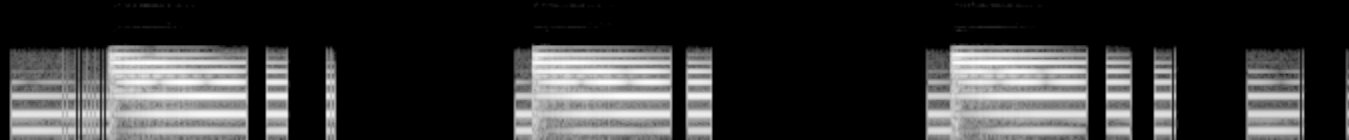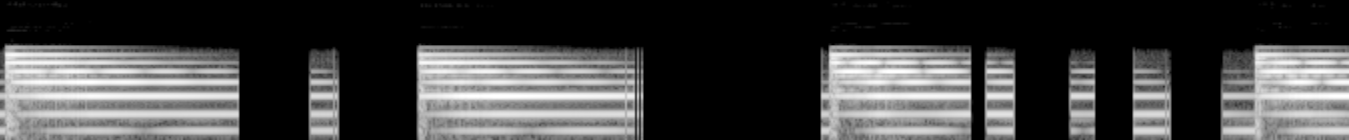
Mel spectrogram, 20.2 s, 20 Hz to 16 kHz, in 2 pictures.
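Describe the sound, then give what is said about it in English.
A boxing-style ring bell tolls a wrestling ten-bell salute in memory of James Beasley, known as the Beast, in a slow, steady series, each bright metallic clang ringing briefly before the next strike a few seconds later, loud with no talking. “And if it's okay with you, we're going to play this 10 bell salute because I think it's only right and it's fitting for uh, this very moment.”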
